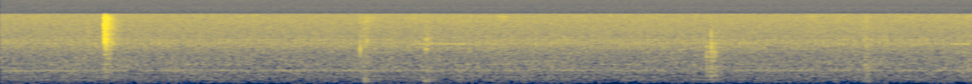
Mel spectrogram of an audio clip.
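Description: Puzzle pieces click softly as they are placed on a table.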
